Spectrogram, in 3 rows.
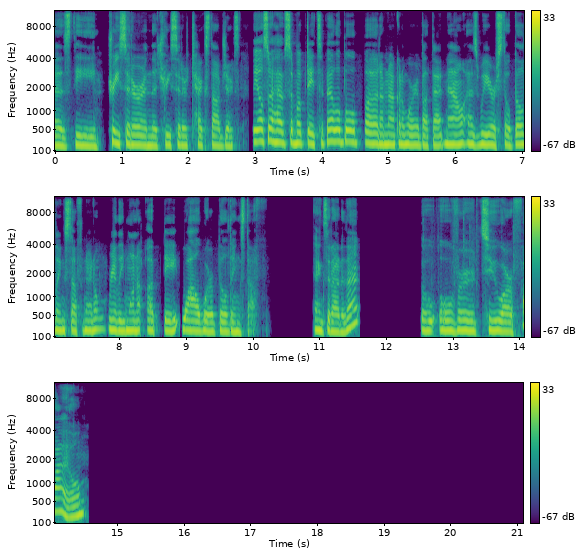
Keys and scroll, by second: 10.3 q, 11.5 ctrl+n, 11.9-21.0 typing, 13.6 Return, 16.2 Return.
